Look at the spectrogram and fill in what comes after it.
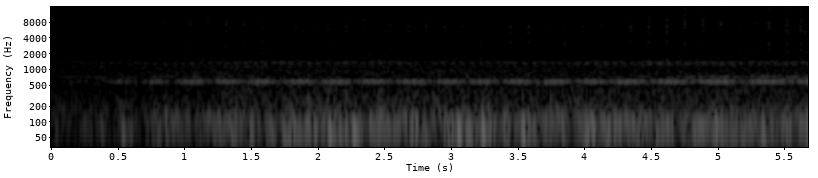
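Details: Two-week-old Corsair CX750M power supply in a PC with a stock-clocked 4790K and GTX 980 makes a rapid, fairly regular clicking, about three a second, over a steady hum and low rumble.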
